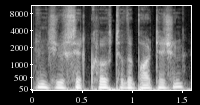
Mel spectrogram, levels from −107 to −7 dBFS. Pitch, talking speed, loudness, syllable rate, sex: 100 Hz, 265 wpm, -16 LUFS, 6.6 syllables/s, male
